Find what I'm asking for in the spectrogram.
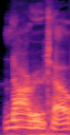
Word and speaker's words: Naruto: I thought it was Naruto, but I'll take your word for it. They probably say it on the show, which I've never watched. – Yeah, I said it wrong for the first 50 episodes. I was just like, I don't even remember how I said it, but it's Naruto, which I've been corrected multiple times.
